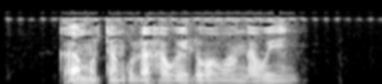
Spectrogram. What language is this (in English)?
Chokwe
